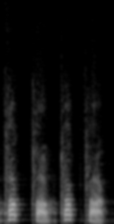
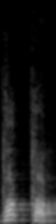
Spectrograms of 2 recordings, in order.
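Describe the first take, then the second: First: Slow, evenly spaced knock-knock; slow knocking demo. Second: Said in the usual way. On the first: Shown as a demonstration. Teacher demonstrating the knock sound to students, slow and spaced. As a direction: tap out ঠক ঠক slowly like knocking on a door. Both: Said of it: "বলছি ঠক ঠক".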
